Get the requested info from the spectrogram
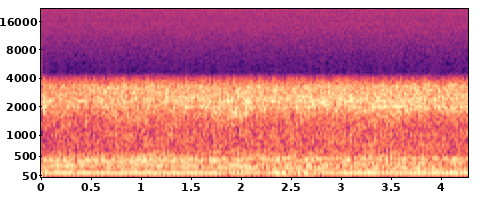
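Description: Room tone: a steady low hum with a faint hiss, unchanging throughout.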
